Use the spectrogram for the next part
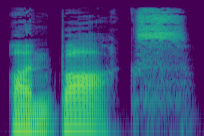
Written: unbox

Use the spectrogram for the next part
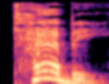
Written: tabby

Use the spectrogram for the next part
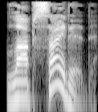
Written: lopsided

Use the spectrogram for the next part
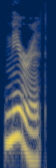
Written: nirit

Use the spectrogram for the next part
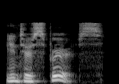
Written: intersperse

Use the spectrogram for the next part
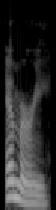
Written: emory

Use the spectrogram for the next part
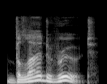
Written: bloodroot

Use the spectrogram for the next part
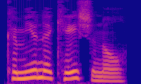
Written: communicational

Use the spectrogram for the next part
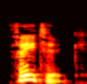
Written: phatic

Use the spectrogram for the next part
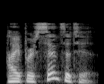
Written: hypersensitive

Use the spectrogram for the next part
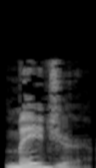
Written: major

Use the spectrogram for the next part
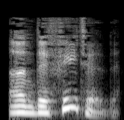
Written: undefeated

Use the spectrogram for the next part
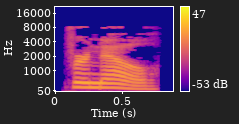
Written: vernelle

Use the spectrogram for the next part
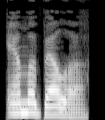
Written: amabella

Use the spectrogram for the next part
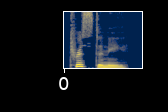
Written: tristany

